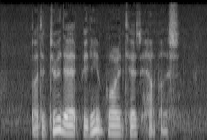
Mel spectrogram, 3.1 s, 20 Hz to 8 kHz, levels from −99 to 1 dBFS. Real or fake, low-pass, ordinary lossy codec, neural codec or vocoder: fake; 7.2 kHz; none; codec, 16 kHz, 8 kbps, FunCodec, trained on LibriTTS, 25 frames a second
